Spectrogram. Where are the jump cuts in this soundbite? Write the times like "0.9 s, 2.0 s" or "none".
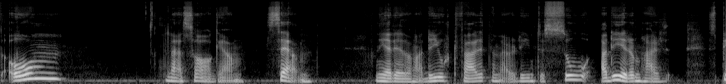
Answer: none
